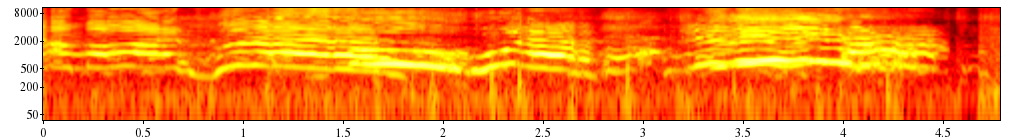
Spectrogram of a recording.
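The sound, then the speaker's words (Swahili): High-pitched, happy children's voices near a family home that uses biogas, with lively, melodic calls and squeals rising and falling in a few bursts. “Ninapoondoka eneo hili, sauti ya watoto wenye furaha inaendelea kuleta tabasamu kwa wazazi wao.”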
